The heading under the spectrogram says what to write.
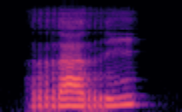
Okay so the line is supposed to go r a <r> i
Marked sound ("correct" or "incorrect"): correct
